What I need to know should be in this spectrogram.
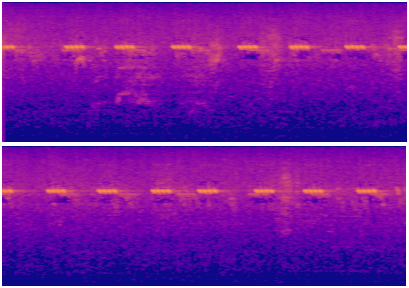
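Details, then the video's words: Countryside crickets at dusk: a steady run of high, pulsed chirps, each a tight burst of a few clicks, repeating about twice a second without pause. "Grillos, atardecer en el campo"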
